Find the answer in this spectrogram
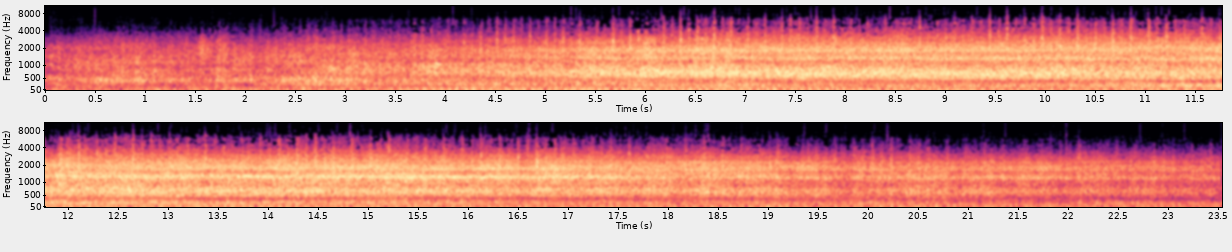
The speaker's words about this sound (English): It's quite obvious when you listen to the sound of the locomotive running through Reading that something is rather strange. You can hear this peculiar tick on the beat of the locomotive as it's running.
